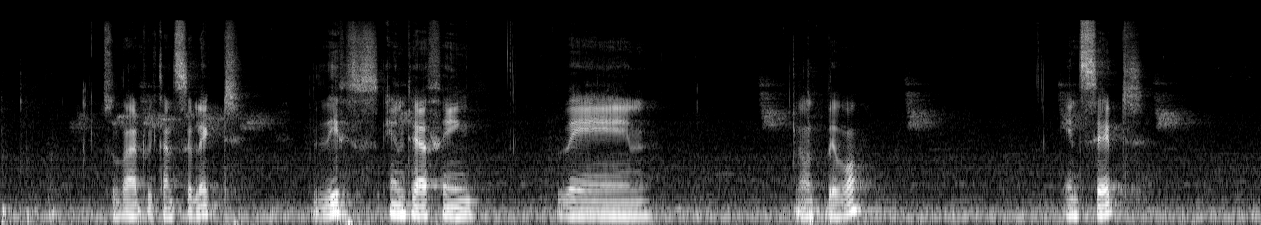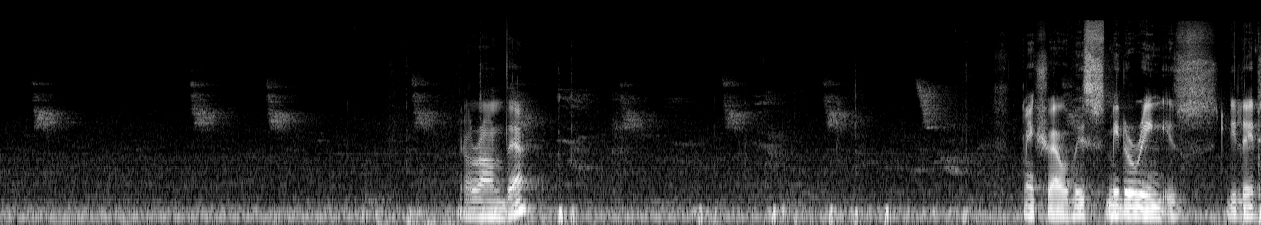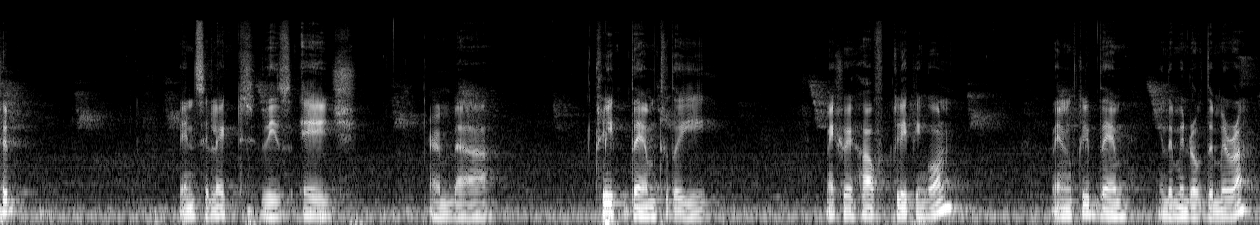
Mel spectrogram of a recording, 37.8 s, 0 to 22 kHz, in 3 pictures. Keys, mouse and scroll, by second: 0.3 3, 0.9 click, 2.8 ctrl+click, 7.1-9.7 drag, 8.1 ctrl+z, 10.9-15.7 drag, 16.2-23.3 drag, 16.8 KP_1, 26.6 x, 26.8 2, 28.0 click, 29.2 ctrl+click, 30.7 click, 32.0-35.1 drag, 36.5-37.8 drag.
